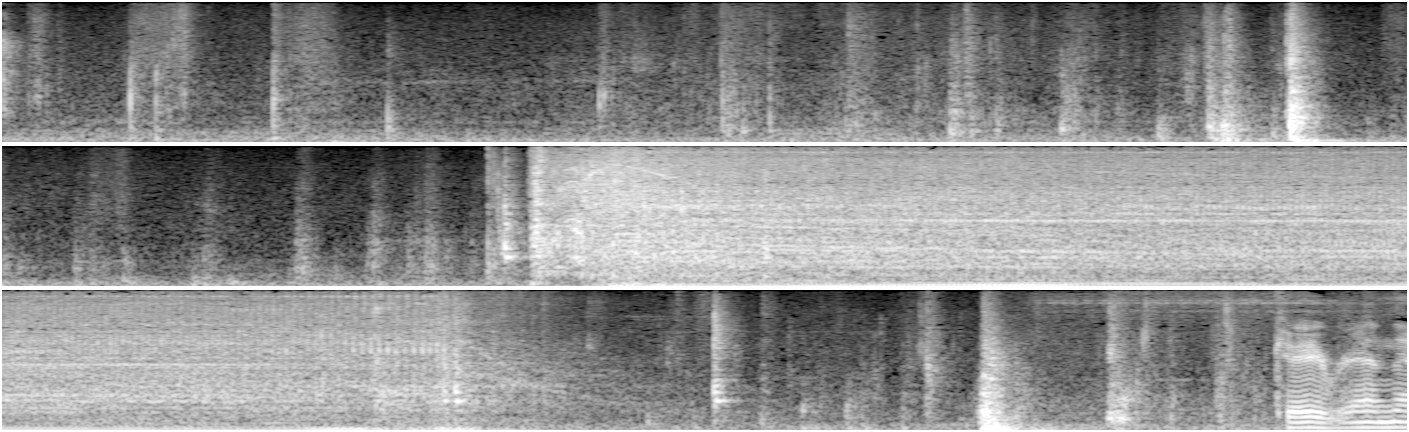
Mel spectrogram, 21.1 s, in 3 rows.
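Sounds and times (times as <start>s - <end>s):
car engine starting and idling: 9.5s - 17.2s.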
